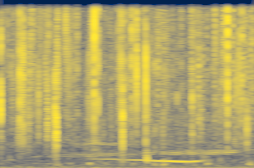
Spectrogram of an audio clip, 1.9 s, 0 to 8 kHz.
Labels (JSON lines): {"label": "biophony", "recorder": "SoundTrap 300"}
